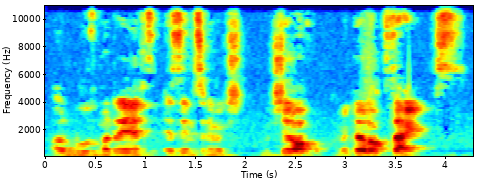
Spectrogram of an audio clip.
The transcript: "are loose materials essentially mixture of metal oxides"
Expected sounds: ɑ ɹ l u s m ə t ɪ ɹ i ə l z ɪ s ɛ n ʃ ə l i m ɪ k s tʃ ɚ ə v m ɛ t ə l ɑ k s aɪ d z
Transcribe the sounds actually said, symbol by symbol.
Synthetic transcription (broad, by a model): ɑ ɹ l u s m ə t ɹ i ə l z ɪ s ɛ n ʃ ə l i m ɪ k tʃ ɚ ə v m ɛ t ə l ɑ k s aɪ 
